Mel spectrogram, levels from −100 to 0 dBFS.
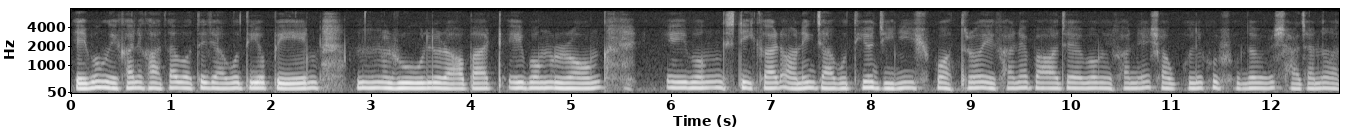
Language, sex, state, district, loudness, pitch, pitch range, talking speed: Bengali, female, West Bengal, Malda, -15 LUFS, 190 Hz, 185-195 Hz, 125 wpm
